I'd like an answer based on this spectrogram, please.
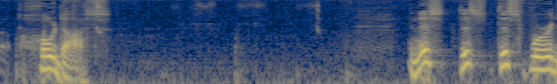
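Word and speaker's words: ὁδός: just put up one Greek word this is pronounced ho DOS and this this this word is kind of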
